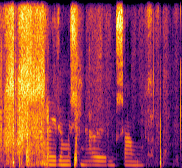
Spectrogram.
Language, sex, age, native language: Icelandic, male, 10, Icelandic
